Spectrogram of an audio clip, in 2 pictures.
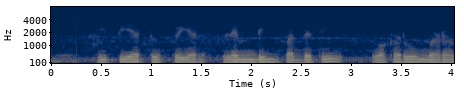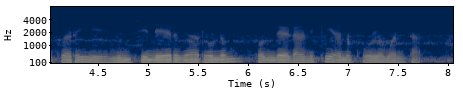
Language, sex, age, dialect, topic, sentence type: Telugu, male, 25-30, Southern, banking, statement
